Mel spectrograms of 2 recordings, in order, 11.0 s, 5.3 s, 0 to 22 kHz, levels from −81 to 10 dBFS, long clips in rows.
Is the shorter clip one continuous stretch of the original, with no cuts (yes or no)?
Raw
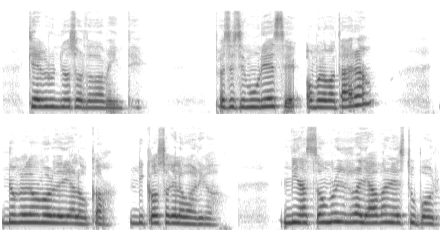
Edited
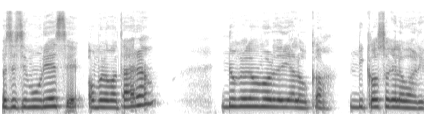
yes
